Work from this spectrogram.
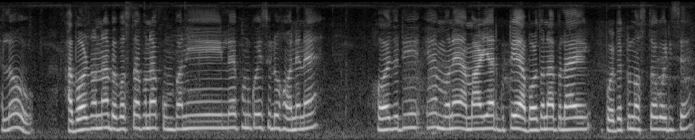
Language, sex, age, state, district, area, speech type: Assamese, female, 30-45, Assam, Golaghat, rural, spontaneous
